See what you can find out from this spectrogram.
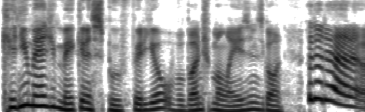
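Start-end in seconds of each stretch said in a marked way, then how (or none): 3.1-3.7 mock Malaysian accent. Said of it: "I don't know how to do an accent".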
